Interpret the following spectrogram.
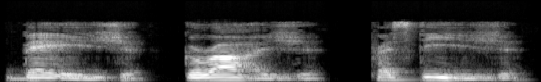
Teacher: words with a G that's pronounced zh, like the middle consonant in pleasure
